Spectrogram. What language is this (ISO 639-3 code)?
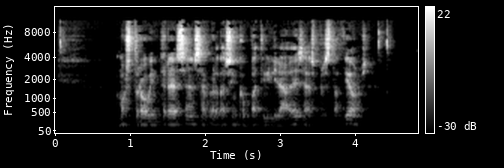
glg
